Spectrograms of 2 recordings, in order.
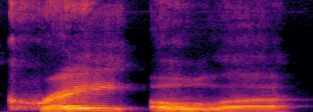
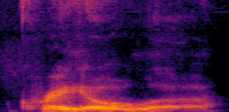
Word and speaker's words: Crayola: It's Crayola crayons. Crayons. So how do you say Crayola? Crayola. So okay. So where does that Y? How does that drop off? It's silent.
